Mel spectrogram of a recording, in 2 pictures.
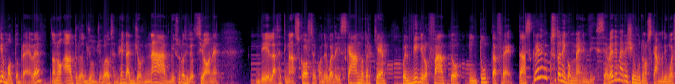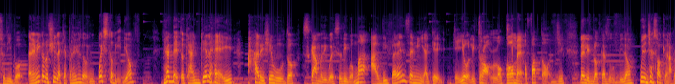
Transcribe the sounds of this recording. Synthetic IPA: d̪joɛmolt̪obɾɛ̰ːvenonɔʔa̰lt̪ɾod̪ad͡ʒːund͡ʒeɾevolevosemplit͡ʃement̪ead͡ʒːornarvisulʔas̬it̪wat̪sːjoːne | d̪elːa̰set̪ːima̰ːna̰skorsapeɾkwant̪oɾiɡwaɾd̪aiʎskambperk̟ekwelviːd̪eolɔfːat̪ːoint̪ut̪ːafɾɛ̰t̪ːaskɾiveːt̪emiapusat̪ːonejkomːɛnt̪iseaveːt̪emajrit͡ʃevuːt̪ounoskambod̪ikwest̪ot̪iːpolamiamiːkalot͡ʃilːak̟eapːaɾt̪et͡ʃaːt̪oiŋkwest̪ovḭːd̪eo | miad̪ːet̪ːok̟eaŋk̟elɛjarːit͡ʃevuːt̪oskamːod̪ikwest̪ot̪iːpomaa̰d̪ːifːeɾɛnt̪samiːa̰kḛk̟eiːolit̪ɾɔ̰lːokomḛʔɔ̰fːat̪ːoɔ̰d͡ʒːilɛjliblɔkːas̬ṵbːit̪okwind̪id͡ʒasɔk̟ːɛṵna̰p

